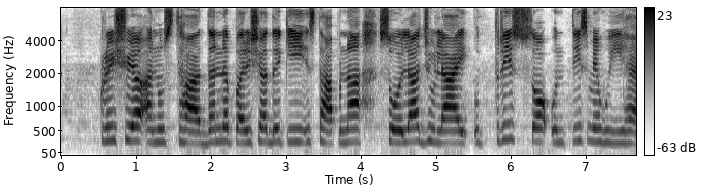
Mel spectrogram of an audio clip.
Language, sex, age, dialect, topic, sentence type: Hindi, female, 18-24, Marwari Dhudhari, agriculture, statement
